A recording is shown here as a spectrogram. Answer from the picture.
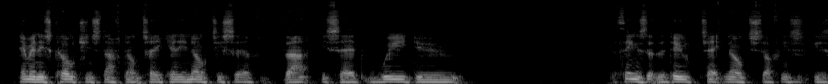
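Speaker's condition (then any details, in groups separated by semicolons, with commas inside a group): No condition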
